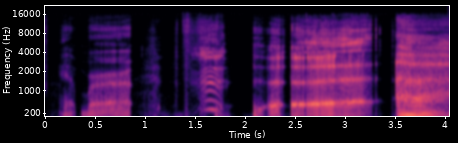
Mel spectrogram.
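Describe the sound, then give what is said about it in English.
A man lets out a series of loud, drawn-out belches, several long guttural bursts separated by brief pauses, with no one talking. “just take a big ass belch. Big old belch.”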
